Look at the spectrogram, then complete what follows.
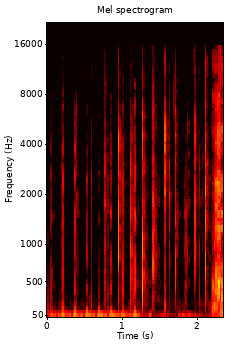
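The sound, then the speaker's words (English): One man clapping in applause: a quick, irregular run of many sharp hand claps, ending in a brief louder burst of noise. “that's the applause from a man who is angry with me.”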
